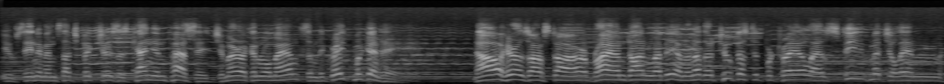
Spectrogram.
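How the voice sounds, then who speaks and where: A man's somewhat high, formal announcer voice over loud music on a dull old recording performed. He presents with the dramatic weight of vintage radio suspense. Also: fairly quick, close to an everyday voice. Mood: rousing.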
